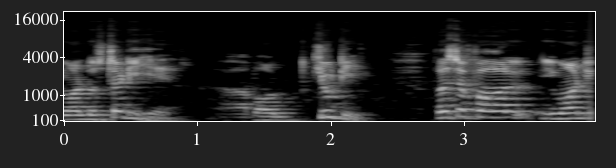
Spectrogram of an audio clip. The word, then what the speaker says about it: Qt: But first, Qt, pronounced as Qt, this is a cross-platform application development framework for developing GUI.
